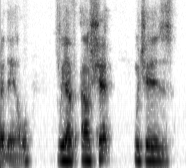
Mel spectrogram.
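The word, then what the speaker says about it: Archet: We have Alshet, which is, I know I'm not pronouncing it right. I know English speakers have a different way of pronouncing it. Thank you, Matt. Yep. It's just, I pronounce it because I'm French, so I go with the French. Yeah. That's fine. I believe I looked it up actually, and I think the CH sound is supposed to be like the CH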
